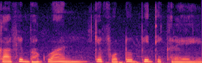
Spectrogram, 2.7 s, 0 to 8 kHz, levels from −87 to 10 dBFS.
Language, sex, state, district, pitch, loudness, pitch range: Hindi, female, Chhattisgarh, Bilaspur, 205 Hz, -16 LUFS, 190-225 Hz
